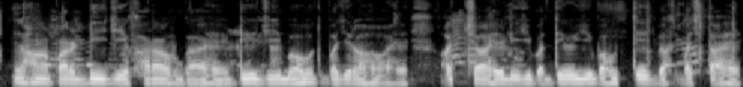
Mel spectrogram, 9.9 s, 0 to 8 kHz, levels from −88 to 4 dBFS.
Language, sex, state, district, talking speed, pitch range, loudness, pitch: Hindi, male, Uttar Pradesh, Hamirpur, 125 wpm, 95-105 Hz, -15 LUFS, 100 Hz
